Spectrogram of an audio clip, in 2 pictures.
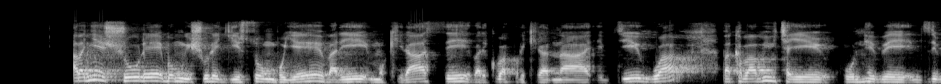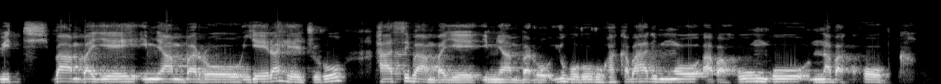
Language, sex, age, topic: Rundi, male, 36-49, education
